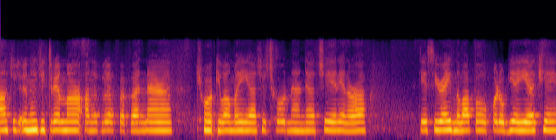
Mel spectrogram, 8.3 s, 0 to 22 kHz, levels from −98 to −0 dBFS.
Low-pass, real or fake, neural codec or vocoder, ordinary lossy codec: none; fake; codec, 16 kHz, 0.5 kbps, X-Codec, HuBERT features, trained on balanced general audio; none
